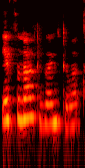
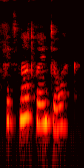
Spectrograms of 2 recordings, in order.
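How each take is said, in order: First: "not" leaned on, a bit louder; stress on not. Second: Said in the usual way. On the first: Shown as a demonstration. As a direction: say "not" harder the second time.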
